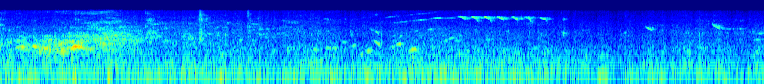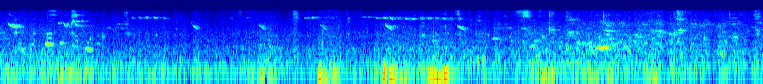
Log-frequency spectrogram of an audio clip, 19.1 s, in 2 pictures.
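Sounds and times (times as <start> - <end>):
birds chirping: 0.0 - 7.1, 8.0 - 19.0.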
